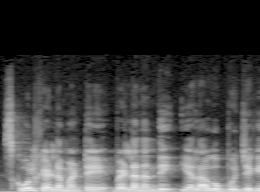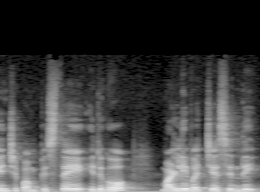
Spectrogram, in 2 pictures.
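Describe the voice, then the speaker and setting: A woman's voice: fairly low pitch, flat delivery, fairly quick, close to an everyday voice. A woman voicing a weary, irritable older sister in an audiobook reading of a novel. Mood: irritated.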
